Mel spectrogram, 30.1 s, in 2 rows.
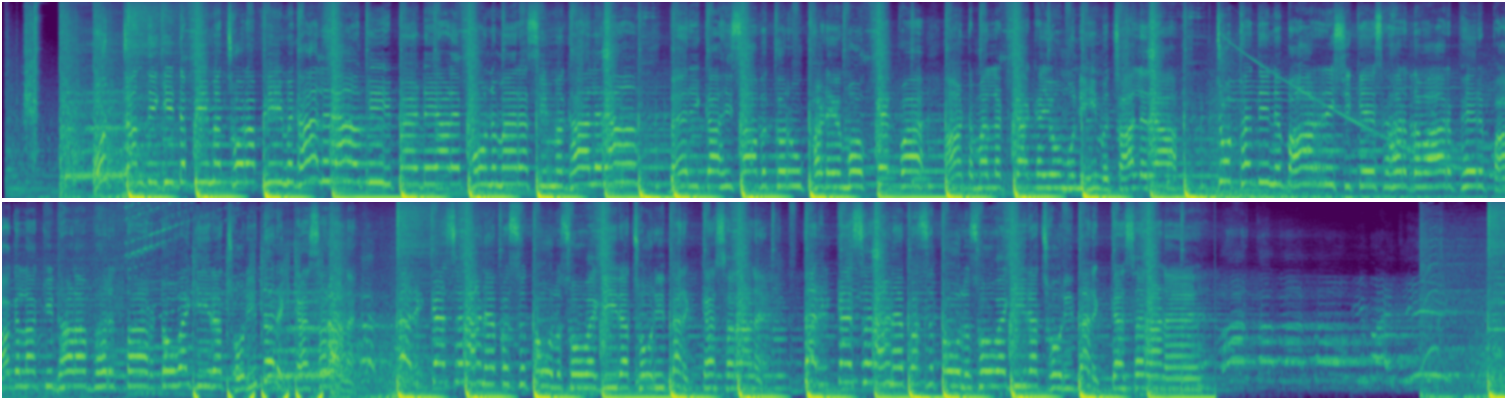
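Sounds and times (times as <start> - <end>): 
Haryanvi folk song: 0.9 - 29.4.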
